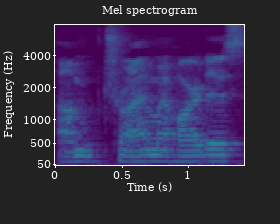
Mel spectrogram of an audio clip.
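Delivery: ordinary talk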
